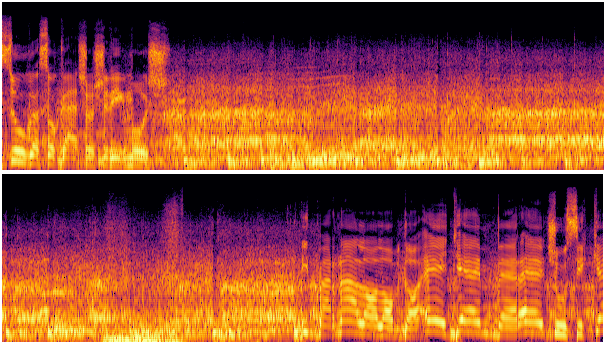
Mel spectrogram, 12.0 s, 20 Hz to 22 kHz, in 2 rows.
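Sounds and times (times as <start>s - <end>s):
football crowd chanting: 1.7s - 9.1s
low rumble: 7.0s - 7.9s.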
